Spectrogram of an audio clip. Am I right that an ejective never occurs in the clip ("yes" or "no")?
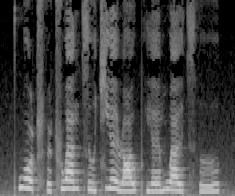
yes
